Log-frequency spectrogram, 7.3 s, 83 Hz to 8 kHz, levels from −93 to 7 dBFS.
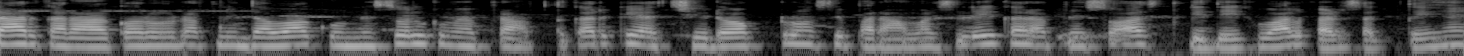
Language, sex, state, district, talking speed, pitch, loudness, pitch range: Hindi, male, Uttar Pradesh, Jalaun, 155 wpm, 195 Hz, -31 LUFS, 185-215 Hz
